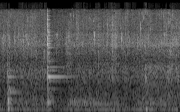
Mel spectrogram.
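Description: Smoked sausage browns in bacon grease in a skillet, a steady close sizzle with a sharp spatter pop early on and occasional light stirring scrapes.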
